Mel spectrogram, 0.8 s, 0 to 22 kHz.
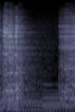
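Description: A knife saws through the crust of a freshly baked no-knead fruit bread, baked in a Dutch oven with the lid off for the last 10 minutes to brown and crisp, then cut after cooling for about 2 minutes. Dry, high-pitched rasping strokes fade into a quieter stretch before the crunching rises again. The crust is audibly crispy.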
